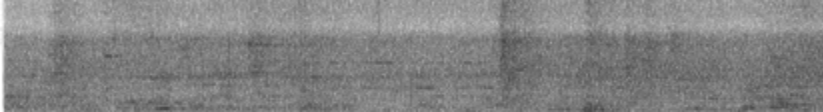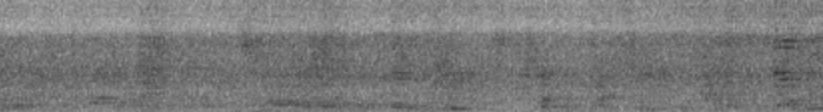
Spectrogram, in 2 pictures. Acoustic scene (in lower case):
cafe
